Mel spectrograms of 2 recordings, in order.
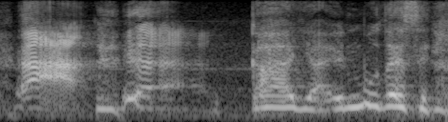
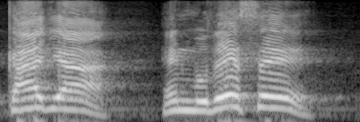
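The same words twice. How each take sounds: First: Much softer, gentle command with a small laugh; soft, amused rebuke. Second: Loud, firm command to the sea; commanding rebuke. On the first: Jesus calmly silencing the storm, soft gentle rebuke. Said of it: "yo me lo imagino así". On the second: Jesus standing up to silence the storm, loud command. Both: Acted.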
